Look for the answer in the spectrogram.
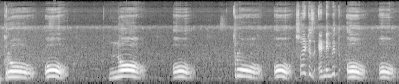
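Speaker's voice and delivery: "grow", "no", "throw" each said loud, long O held; stress on rhyming O. Shown as a demonstration. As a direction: punch the "O" ending of each word loudly. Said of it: "the ending sound you observe".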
